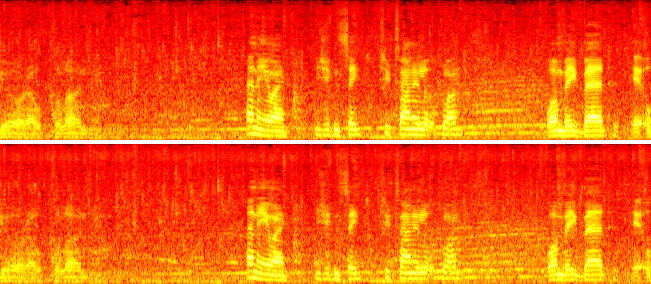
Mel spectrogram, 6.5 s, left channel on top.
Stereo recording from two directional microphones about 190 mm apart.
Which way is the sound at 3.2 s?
40° left (ahead or behind).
